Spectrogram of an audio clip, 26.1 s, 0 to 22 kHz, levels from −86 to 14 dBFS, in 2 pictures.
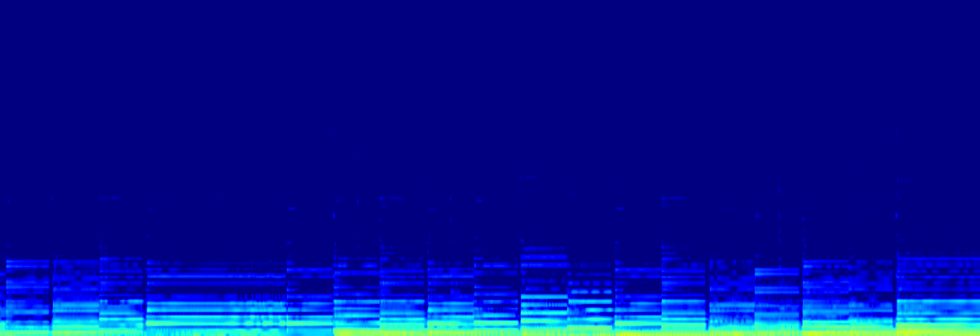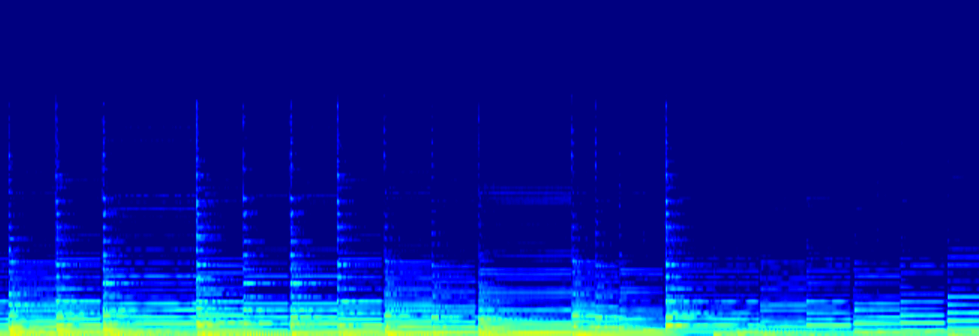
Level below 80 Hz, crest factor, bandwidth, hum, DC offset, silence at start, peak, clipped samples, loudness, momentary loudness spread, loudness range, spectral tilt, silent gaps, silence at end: -82 dBFS; 18 dB; 9.6 kHz; none; under 0.1%; 0 s; -14 dBFS; under 0.1%; -32 LUFS; 14 LU; 9 LU; -8.5 dB/octave; none; 0 s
